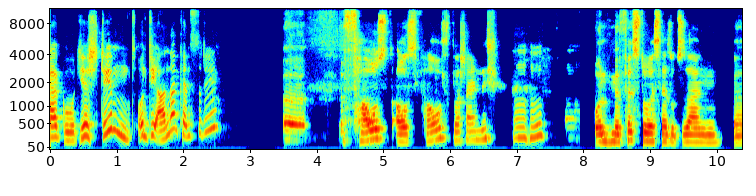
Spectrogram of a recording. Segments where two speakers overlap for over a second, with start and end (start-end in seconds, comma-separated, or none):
none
